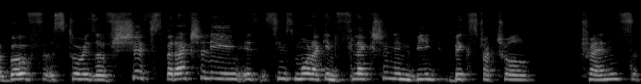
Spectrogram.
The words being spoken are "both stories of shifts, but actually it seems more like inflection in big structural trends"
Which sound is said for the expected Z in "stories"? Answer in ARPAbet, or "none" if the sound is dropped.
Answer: Z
